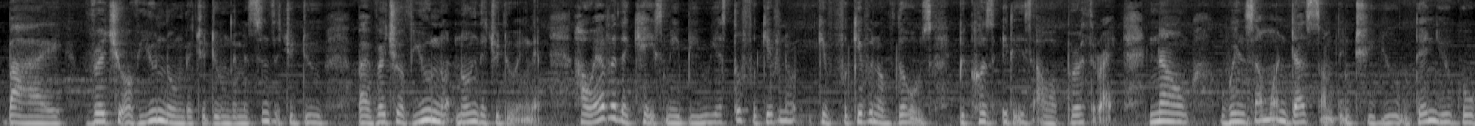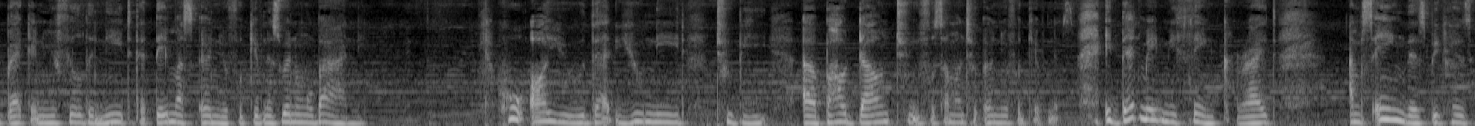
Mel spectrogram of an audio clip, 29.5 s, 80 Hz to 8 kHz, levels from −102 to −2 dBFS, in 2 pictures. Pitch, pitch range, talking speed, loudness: 175 Hz, 160-190 Hz, 185 wpm, -40 LUFS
